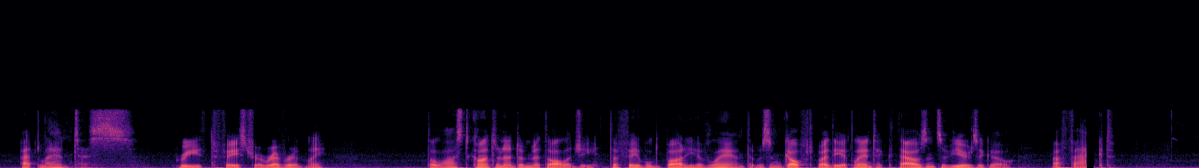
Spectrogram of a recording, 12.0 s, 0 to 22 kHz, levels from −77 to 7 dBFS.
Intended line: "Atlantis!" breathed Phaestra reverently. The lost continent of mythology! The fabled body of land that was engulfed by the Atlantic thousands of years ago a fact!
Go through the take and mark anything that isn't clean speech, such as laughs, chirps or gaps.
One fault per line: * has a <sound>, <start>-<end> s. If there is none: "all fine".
* has a dropout, 10.9-10.9 s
